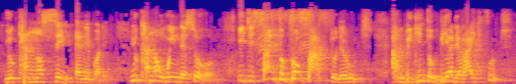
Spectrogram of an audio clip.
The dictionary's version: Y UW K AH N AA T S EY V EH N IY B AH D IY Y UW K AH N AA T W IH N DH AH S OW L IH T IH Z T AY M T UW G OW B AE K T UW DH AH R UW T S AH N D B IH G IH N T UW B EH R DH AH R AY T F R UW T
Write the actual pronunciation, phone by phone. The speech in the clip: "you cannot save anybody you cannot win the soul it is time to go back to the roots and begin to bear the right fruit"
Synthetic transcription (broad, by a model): Y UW K AH N AA T S EY V EH N IY B AH D IY Y UW K AH N AA T W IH N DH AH S OW L IH T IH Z T AY M T UW G OW B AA K T UW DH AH R UW T AH N B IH G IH N T UW B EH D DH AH R AY T F R UW T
